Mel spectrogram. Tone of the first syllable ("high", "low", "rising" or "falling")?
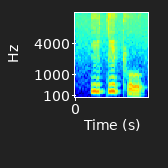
high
